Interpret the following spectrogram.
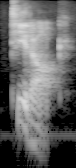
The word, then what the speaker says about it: tidalk: And so any two-syllable word will be stressed on the first syllable and not the second, as in tidalk, which means saliva.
